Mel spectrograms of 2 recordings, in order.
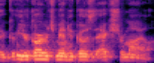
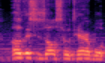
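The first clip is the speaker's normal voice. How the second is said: put-on holier-than-thou preachy tone, pitched up; 7 semitones higher than usual. Retelling someone's criticism of the speaker: sanctimonious voice imitating Nanya. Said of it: "criticizing in the most sanctimonious voice".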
